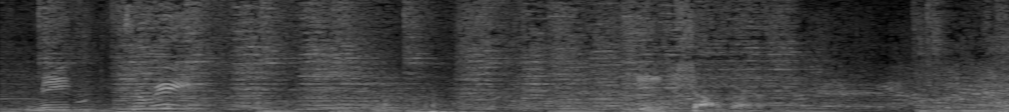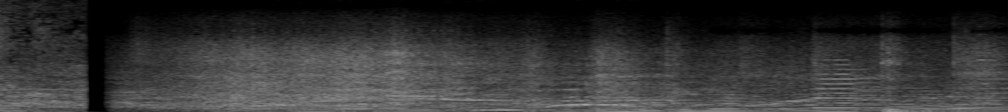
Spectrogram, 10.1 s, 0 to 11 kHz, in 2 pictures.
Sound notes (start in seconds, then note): 4.5 upbeat music; 5.3 patrons chatter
